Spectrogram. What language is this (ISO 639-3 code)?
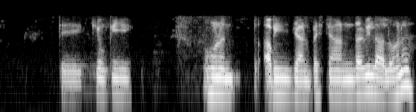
pan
